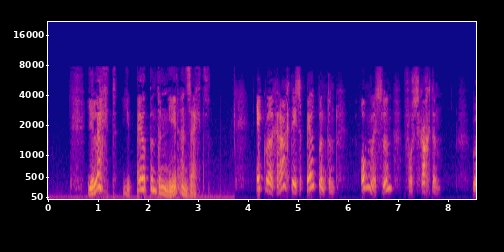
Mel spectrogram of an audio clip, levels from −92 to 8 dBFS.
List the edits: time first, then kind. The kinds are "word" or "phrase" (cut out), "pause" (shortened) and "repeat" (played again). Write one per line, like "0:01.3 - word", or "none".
none

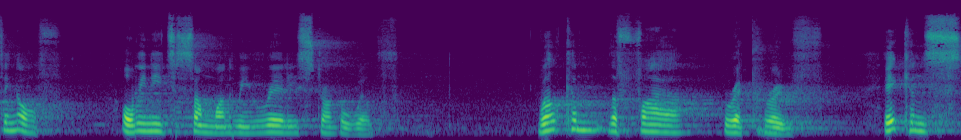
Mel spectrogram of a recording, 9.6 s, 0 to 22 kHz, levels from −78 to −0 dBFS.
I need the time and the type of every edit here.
0:01.3 - word
0:01.8 - word
0:02.3 - word
0:07.2 - word

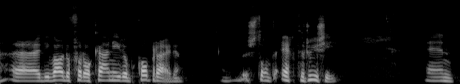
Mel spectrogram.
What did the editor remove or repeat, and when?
none

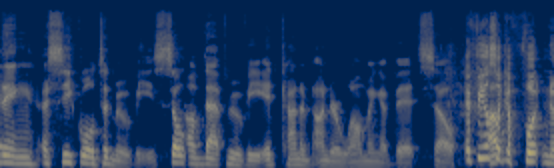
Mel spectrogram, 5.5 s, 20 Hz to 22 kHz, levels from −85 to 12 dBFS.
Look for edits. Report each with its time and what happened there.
0:01.1 - word
0:01.8 - phrase
0:02.2 - word
0:02.7 - phrase
0:03.1 - word

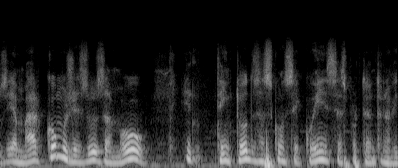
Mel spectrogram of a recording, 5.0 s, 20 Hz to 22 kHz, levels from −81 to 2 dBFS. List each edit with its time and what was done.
none

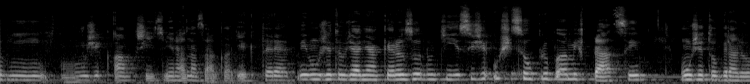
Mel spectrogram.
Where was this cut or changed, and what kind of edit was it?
0:01.9 - word
0:02.9 - word
0:05.1 - word

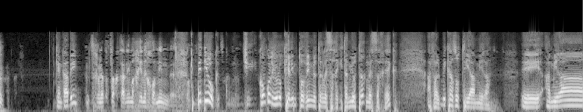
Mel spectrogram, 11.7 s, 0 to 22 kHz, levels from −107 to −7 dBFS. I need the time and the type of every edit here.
0:01.6 - pause
0:07.3 - word
0:08.8 - word

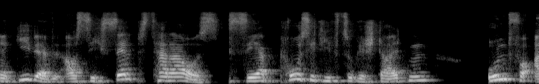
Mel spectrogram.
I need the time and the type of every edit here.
0:02.3 - word

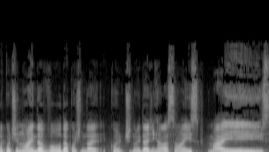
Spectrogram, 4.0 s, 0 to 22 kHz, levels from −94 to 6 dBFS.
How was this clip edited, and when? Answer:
0:03.0 - pause

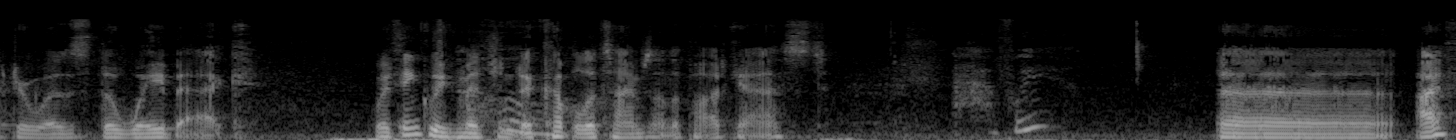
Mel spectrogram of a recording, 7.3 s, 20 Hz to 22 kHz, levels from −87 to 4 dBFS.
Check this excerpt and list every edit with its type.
0:02.0 - word

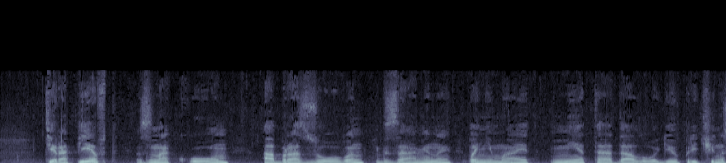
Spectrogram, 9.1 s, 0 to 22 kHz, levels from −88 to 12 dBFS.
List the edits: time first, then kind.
0:01.6 - word
0:04.7 - word
0:05.8 - word

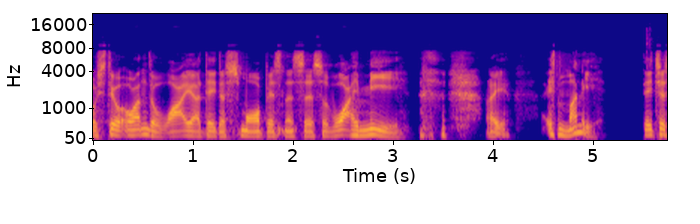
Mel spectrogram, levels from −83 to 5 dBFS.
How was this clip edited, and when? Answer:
0:01.2 - word
0:04.6 - word

